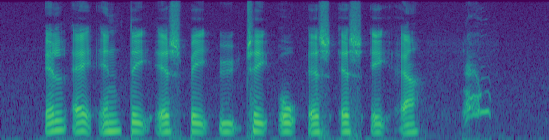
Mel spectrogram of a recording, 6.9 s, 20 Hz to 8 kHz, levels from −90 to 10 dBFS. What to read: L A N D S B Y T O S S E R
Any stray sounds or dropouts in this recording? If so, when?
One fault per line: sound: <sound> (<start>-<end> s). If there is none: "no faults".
sound: bark (5.8-6.1 s)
